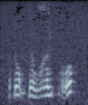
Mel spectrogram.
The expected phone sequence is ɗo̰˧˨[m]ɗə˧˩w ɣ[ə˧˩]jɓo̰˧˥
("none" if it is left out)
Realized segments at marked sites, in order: m, ə˨˦

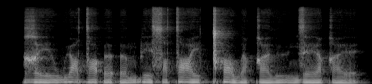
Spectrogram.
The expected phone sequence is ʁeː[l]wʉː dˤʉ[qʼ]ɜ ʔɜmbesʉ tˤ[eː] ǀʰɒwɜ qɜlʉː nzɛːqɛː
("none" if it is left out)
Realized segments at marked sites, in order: none, ʔ, eː

